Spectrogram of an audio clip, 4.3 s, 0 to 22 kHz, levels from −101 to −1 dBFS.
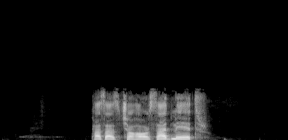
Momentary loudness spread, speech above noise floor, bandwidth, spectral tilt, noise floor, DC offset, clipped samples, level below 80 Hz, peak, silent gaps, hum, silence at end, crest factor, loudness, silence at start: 8 LU; over 69 dB; 8.2 kHz; -5 dB/octave; under -90 dBFS; under 0.1%; under 0.1%; -64 dBFS; -2 dBFS; none; none; 1.3 s; 22 dB; -22 LUFS; 1.4 s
